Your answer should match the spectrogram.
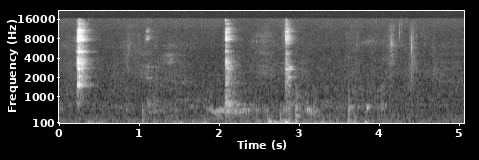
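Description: glasses clinking

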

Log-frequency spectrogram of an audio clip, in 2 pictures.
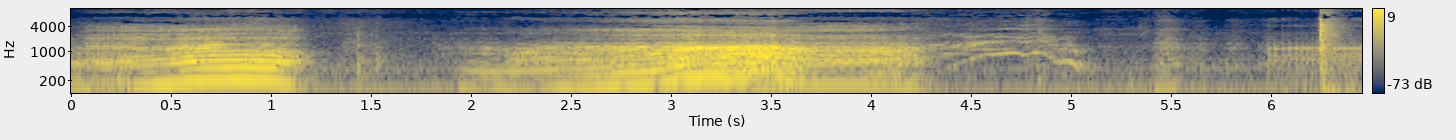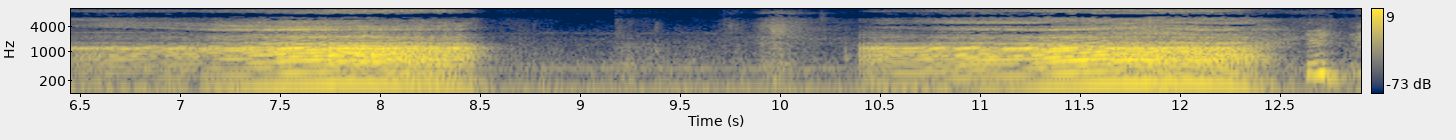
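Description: loud snoring

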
